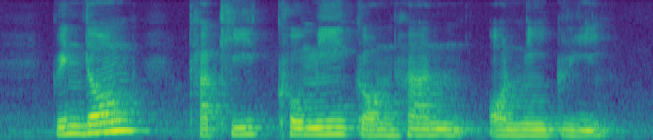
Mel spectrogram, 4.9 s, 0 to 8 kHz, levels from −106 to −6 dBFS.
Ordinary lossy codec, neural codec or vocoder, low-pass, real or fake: none; none; none; real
